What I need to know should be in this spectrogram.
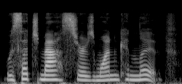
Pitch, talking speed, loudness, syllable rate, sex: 210 Hz, 195 wpm, -20 LUFS, 4.7 syllables/s, female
